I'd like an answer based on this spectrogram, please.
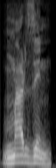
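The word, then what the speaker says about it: margin: কারণ লক্ষ্য করে দেখো এখানে জি এরপরে আই আছে আর আমরা জানি যে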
